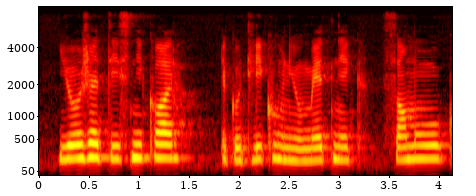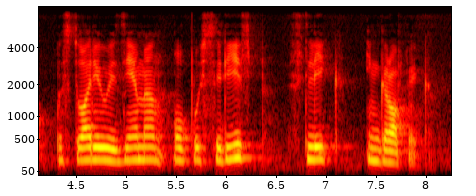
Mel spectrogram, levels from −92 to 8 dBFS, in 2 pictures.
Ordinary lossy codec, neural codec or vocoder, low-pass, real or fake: none; codec, 16 kHz, 16 kbps, FunCodec, trained on Chinese and English, 50 frames a second; 7.2 kHz; fake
